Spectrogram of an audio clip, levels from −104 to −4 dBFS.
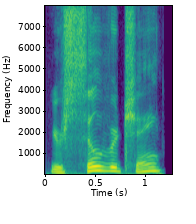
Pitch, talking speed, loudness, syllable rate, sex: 160 Hz, 140 wpm, -15 LUFS, 3.6 syllables/s, male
